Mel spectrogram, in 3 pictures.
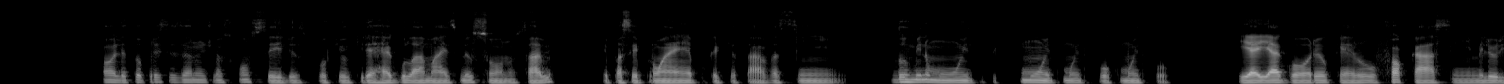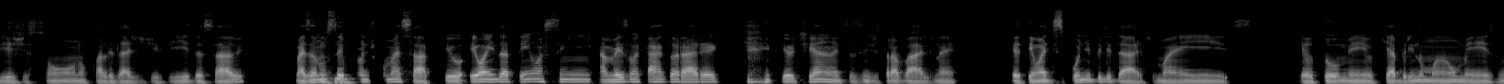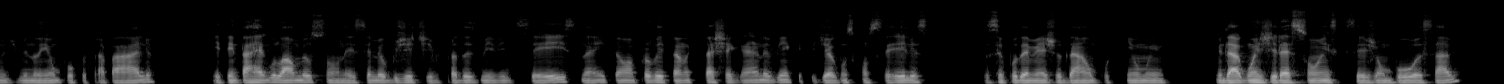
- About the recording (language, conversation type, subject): Portuguese, advice, Como posso manter um horário de sono mais regular?
- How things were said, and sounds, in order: chuckle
